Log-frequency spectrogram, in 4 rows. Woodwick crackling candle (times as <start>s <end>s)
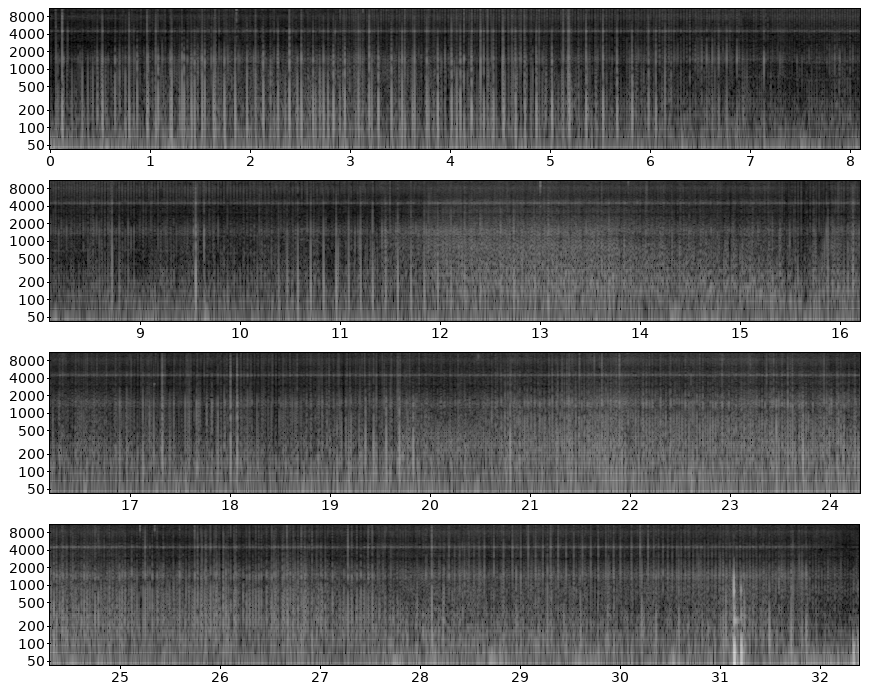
8.6s 32.3s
